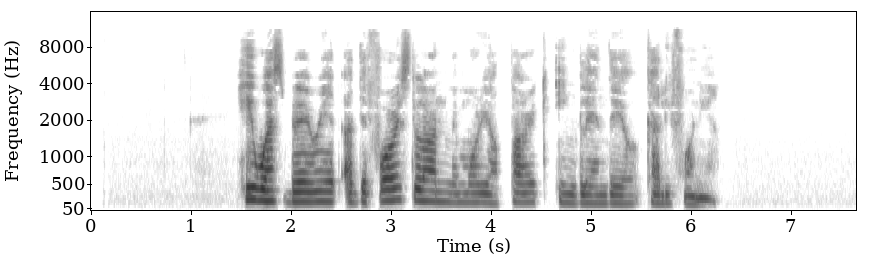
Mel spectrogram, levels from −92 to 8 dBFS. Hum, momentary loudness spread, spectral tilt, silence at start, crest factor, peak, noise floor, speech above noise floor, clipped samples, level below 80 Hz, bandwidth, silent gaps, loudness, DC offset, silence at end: none; 14 LU; -6 dB/octave; 1.5 s; 22 dB; -4 dBFS; -79 dBFS; 54 dB; under 0.1%; -78 dBFS; 11.5 kHz; none; -25 LUFS; under 0.1%; 1.4 s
